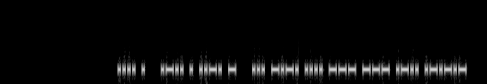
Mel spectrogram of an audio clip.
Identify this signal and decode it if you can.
Morse code, heard as a keyed tone, about 50 wpm, 700 Hz. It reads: HE LEFT SCHOOL.
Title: Sentences from Top 1000 Words - Review Part 1 - 50wpm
